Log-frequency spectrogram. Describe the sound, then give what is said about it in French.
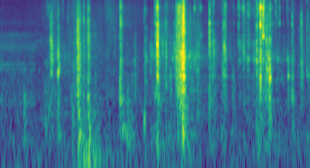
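Captive-born zebra finches call in an aviary in a laboratory animal facility: a busy scatter of short, bright, nasal chirps overlapping at irregular intervals, some louder than others, with no voices. “Là, on entend déjà les oiseaux. Là, ce que vous entendez ici, ce sont des diamants mandarins.”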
